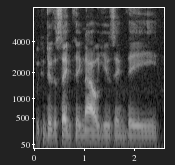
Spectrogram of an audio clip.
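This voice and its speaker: Low-voiced man chatting on a podcast. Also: completely flat delivery, unhurried, gravelly. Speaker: podcast host. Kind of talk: casual game discussion podcast.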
